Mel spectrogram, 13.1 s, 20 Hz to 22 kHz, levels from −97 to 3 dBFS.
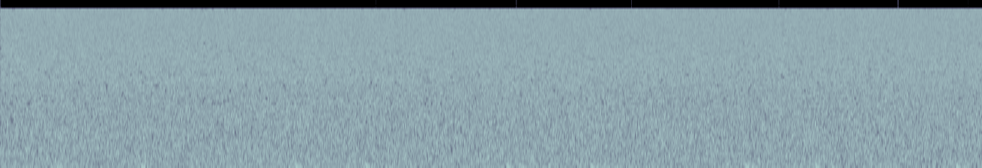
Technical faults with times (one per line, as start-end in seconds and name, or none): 0.00-13.10 wrong sample width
